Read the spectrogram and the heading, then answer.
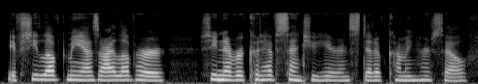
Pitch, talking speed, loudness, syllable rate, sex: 195 Hz, 240 wpm, -18 LUFS, 5.8 syllables/s, female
